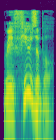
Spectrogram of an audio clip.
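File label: "refusable", British English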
